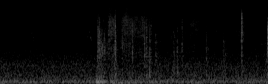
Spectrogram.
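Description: Paper rustles as a folded document is opened.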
